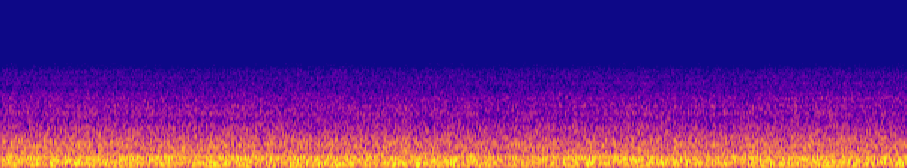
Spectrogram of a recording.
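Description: Car driving at speed: steady road and engine noise with a constant low hum.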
